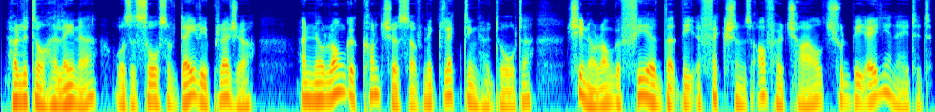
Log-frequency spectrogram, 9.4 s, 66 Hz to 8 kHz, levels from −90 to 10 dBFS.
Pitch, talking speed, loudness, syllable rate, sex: 105 Hz, 190 wpm, -20 LUFS, 6.1 syllables/s, male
